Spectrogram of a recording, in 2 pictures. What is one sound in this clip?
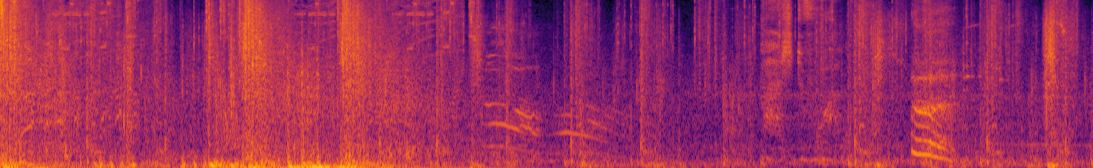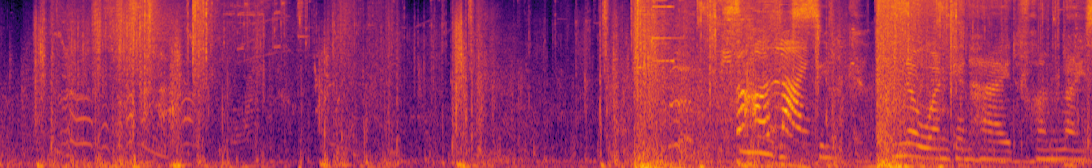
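Gunfire from a game crackles in rapid bursts.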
